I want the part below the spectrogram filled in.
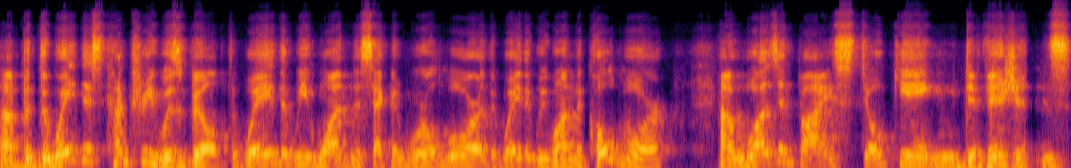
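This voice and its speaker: A man with an American accent and a high pitch speaks at a moderate pace with lively intonation. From US Midwest, Kansas City. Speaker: political commentator, former government staffer. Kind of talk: political interview debate.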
